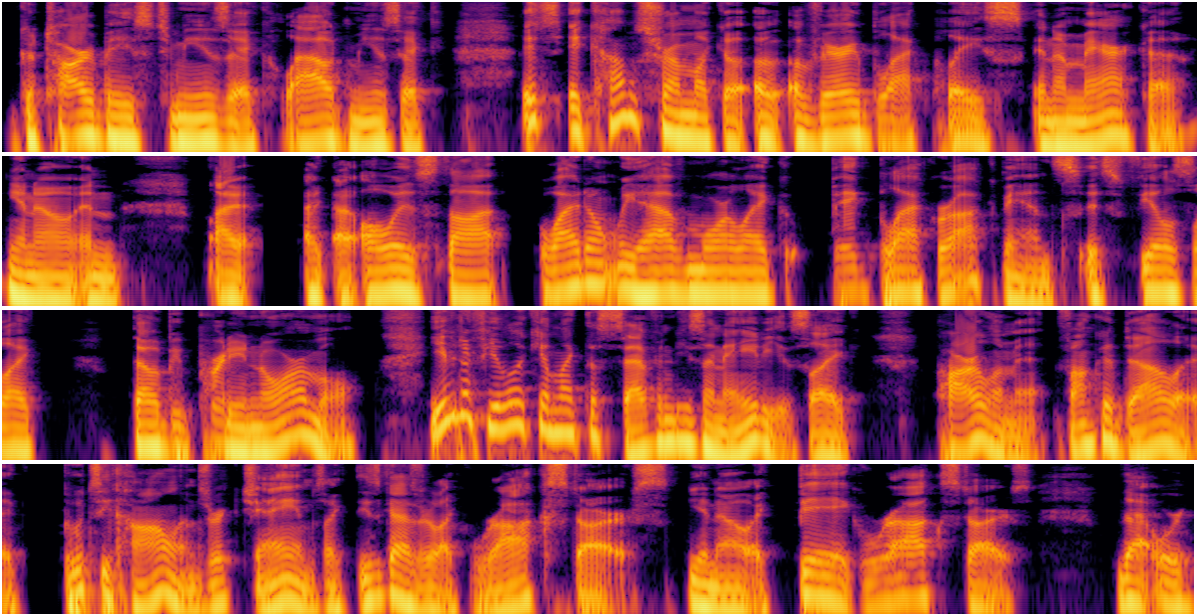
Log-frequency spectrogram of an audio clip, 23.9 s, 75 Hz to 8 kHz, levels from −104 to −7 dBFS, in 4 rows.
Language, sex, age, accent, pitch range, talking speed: English, male, 30-49, American, 95-115 Hz, 190 wpm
